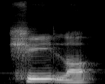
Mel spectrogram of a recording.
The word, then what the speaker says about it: śīla: La pronunciación correcta en sánscrito sería más o menos así. Shila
